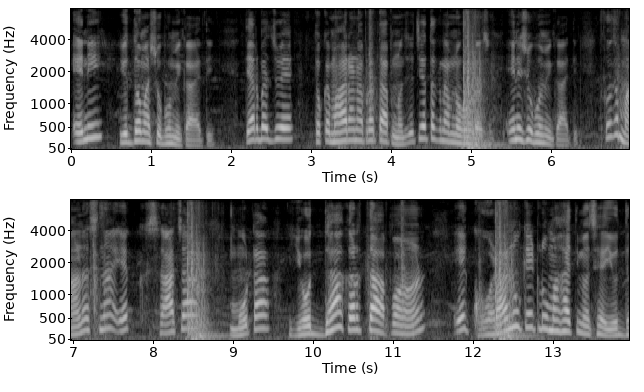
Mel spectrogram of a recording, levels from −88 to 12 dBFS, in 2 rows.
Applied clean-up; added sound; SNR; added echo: none; Slam; 11 dB; none.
